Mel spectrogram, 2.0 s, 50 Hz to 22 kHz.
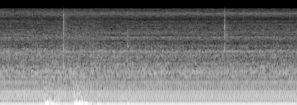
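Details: Fender Silverface Bandmaster amplifier, believed 1972, with noise complaint: constant low 60 Hz mains hum with a buzzy edge and brief crackles at the start; hum suspected from faulty normal-channel input jacks.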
